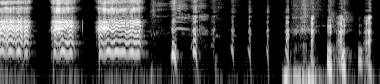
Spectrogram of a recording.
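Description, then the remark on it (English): A person imitates a dolphin with high, wavering squeals followed by rapid, choppy clicks and chirps, fairly loud, with no talking. “Well, it's a dolphin, but it's sick. It's a sad dolphin.”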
